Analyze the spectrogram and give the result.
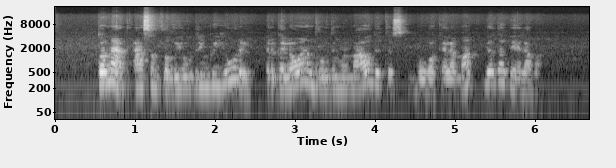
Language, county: Lithuanian, Telšiai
